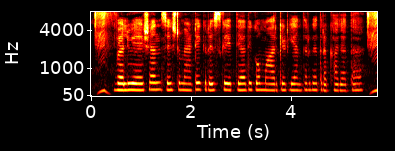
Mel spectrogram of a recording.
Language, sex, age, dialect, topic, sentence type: Hindi, female, 18-24, Kanauji Braj Bhasha, banking, statement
